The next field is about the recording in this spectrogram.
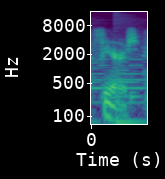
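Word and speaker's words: feyr: find is second edition the fear f-e-y-r and it says that they are pronounced fears and they're created from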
